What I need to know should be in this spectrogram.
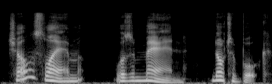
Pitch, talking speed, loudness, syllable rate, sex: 155 Hz, 175 wpm, -20 LUFS, 4.4 syllables/s, male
